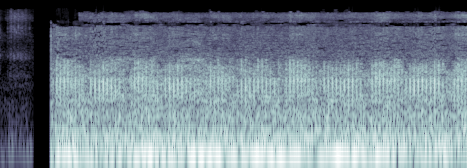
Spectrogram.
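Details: Domestic cat purring steadily up close, a continuous low rumbling drone with faint regular pulsing throughout and no other clear sounds after a brief quiet start.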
